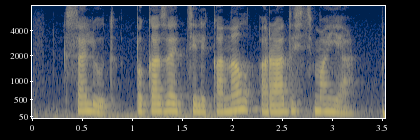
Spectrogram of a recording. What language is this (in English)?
Russian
